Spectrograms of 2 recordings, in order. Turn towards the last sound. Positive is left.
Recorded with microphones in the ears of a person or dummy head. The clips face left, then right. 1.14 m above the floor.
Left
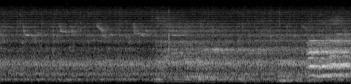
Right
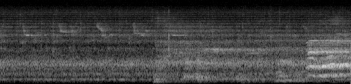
turn(degrees=-50)  # may be behind; listen again after turning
